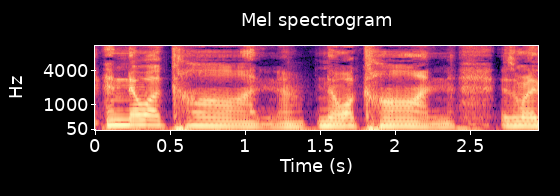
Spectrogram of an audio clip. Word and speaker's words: Kahan: say that Noah Noah but how do you say k a h a an k a con yeah it's con but a lot of people say Noah Kahan Noah Kahan Noah Kahan it's Noah Khan uh we had great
